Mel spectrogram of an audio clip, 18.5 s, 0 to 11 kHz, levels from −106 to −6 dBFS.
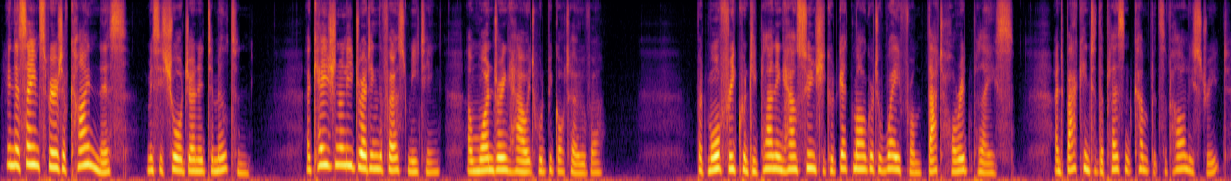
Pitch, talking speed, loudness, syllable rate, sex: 215 Hz, 155 wpm, -19 LUFS, 5.0 syllables/s, female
